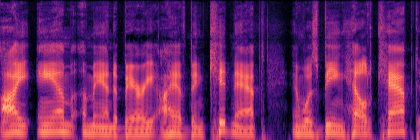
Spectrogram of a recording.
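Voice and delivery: ordinary talk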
